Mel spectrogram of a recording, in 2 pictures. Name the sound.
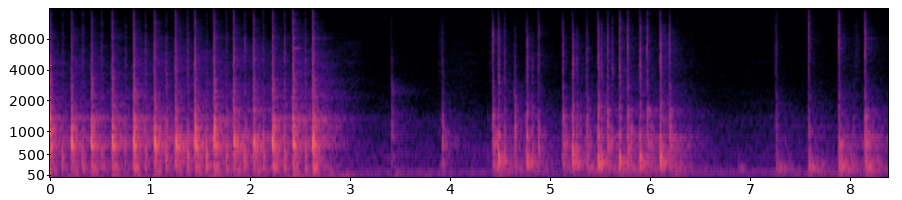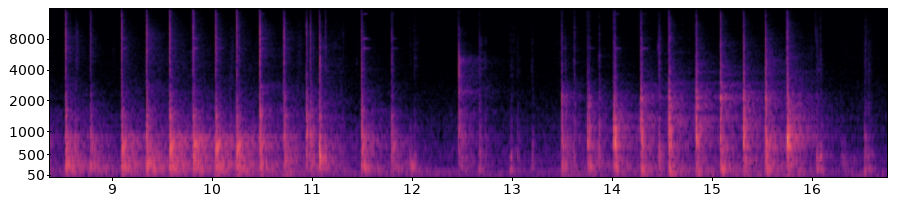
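brass hammer tapping metal part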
